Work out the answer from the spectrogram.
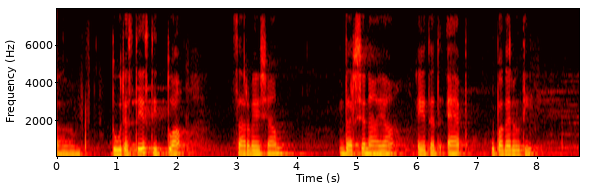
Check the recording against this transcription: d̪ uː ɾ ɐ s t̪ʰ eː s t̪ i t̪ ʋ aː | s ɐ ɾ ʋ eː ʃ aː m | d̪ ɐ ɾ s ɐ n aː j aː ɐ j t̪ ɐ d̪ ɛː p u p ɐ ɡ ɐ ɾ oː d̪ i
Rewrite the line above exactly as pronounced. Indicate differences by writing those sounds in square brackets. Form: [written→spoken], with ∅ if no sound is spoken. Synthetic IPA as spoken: d̪ uː ɾ ɐ s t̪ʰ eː s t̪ i t̪ ʋ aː | s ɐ ɾ ʋ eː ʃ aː m | d̪ ɐ ɾ [s→ʃ] ɐ n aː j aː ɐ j t̪ ɐ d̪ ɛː p u p ɐ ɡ ɐ ɾ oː d̪ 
